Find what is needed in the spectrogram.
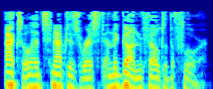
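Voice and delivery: ordinary delivery, nothing marked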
